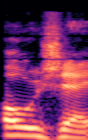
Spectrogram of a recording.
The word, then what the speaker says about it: Auger: Is that how you say it? I just Googled it. So Auger, yeah. Auger. That's not. There that's you go. 100%. 100%. It's 100% who that was.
